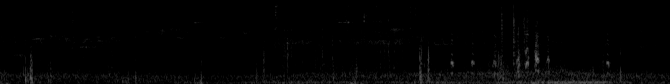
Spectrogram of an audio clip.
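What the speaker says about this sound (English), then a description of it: "Chicken, go away." Chicken clucking in a medieval castle setting of Kingdom Come: Deliverance, soft scattered clucks and faint footsteps under low background ambience, fairly distant and quiet.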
